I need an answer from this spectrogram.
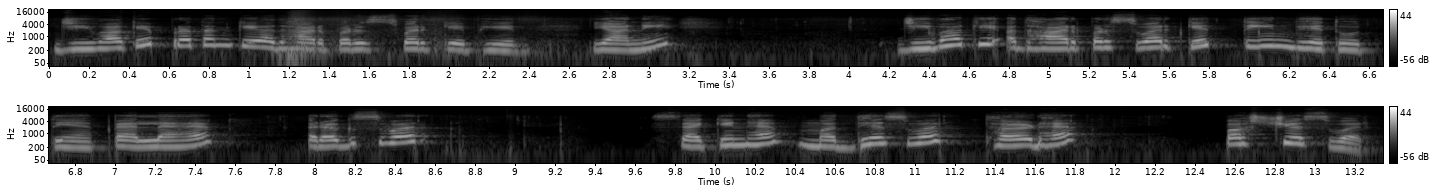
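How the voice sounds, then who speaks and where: A woman with a Punjabi accent teaches an exam-prep grammar lesson in a high, light voice. She asks questions, answers them herself, and draws each vowel out slowly as she sounds it. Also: lively intonation.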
